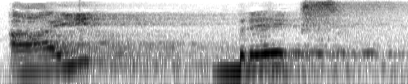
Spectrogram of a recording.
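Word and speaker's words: Eyebrex: آئی بریکس اس کی spelling بنے گی غالباً ای Y E B R E x, آئی بریکس.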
